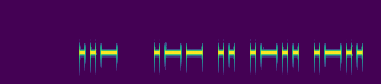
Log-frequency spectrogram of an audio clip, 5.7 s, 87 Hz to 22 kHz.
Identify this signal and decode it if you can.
Morse code, heard as a keyed tone, about 15 wpm, 700 Hz. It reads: U WILL
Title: Sentences from Top 400 Words and Abbreviations 15wpm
